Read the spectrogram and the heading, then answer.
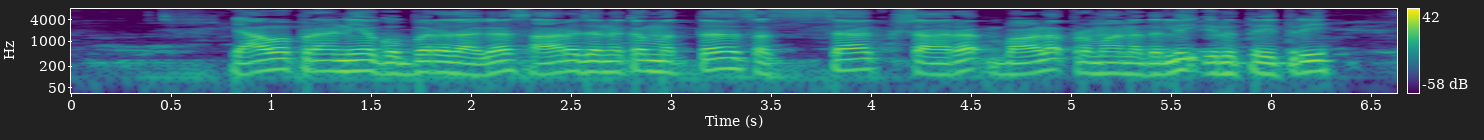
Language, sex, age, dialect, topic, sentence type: Kannada, male, 25-30, Dharwad Kannada, agriculture, question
